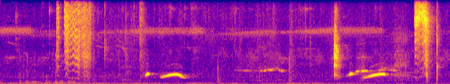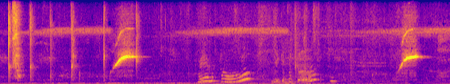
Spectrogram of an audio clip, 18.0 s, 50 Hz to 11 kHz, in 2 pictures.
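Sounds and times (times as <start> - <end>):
harsh parakeet chirps: 1.0 - 2.0, 6.6 - 11.9
parakeet whistling: 1.1 - 1.9, 6.6 - 9.7, 11.2 - 11.9, 17.0 - 17.6.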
